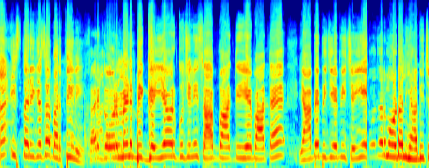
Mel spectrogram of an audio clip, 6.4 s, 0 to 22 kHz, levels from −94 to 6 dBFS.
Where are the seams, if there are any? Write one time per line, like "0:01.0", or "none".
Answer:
0:01.3
0:05.5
